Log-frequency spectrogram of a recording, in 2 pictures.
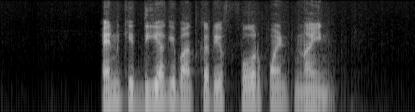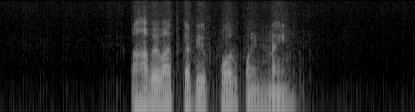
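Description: A man lectures calmly through a close headset microphone.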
